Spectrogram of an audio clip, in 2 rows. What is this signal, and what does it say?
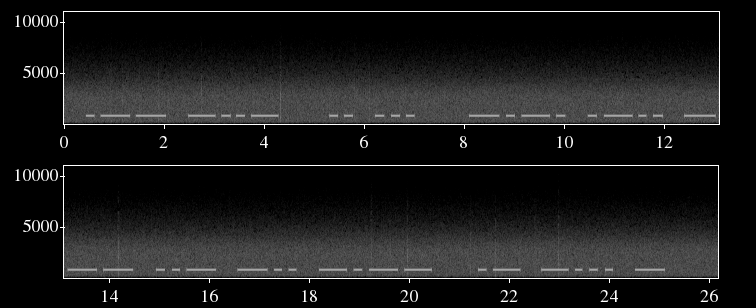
Morse code, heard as a keyed tone, hand-sent with a straight key, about 8 wpm, 860 Hz, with static crashes. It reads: WX IS CLOUDY ABT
